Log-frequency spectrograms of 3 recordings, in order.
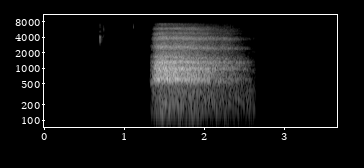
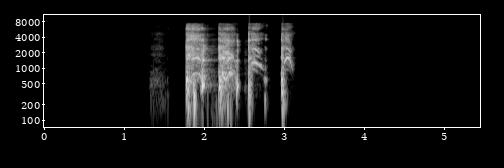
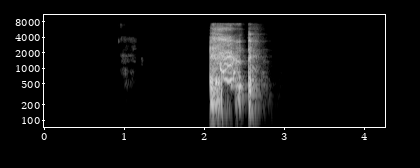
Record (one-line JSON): {"exhalation_length": "3.7 s", "exhalation_amplitude": 11759, "exhalation_signal_mean_std_ratio": 0.41, "three_cough_length": "5.5 s", "three_cough_amplitude": 32163, "three_cough_signal_mean_std_ratio": 0.3, "cough_length": "4.3 s", "cough_amplitude": 32768, "cough_signal_mean_std_ratio": 0.27, "survey_phase": "alpha (2021-03-01 to 2021-08-12)", "age": "18-44", "gender": "Male", "wearing_mask": "No", "symptom_new_continuous_cough": true, "symptom_onset": "3 days", "smoker_status": "Current smoker (1 to 10 cigarettes per day)", "respiratory_condition_asthma": false, "respiratory_condition_other": false, "recruitment_source": "Test and Trace", "submission_delay": "1 day", "covid_test_result": "Positive", "covid_test_method": "RT-qPCR", "covid_ct_value": 16.3, "covid_ct_gene": "ORF1ab gene", "covid_ct_mean": 17.4, "covid_viral_load": "1900000 copies/ml", "covid_viral_load_category": "High viral load (>1M copies/ml)"}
